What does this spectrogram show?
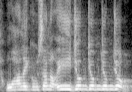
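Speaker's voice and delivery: high, rapid-fire eager yes; match a pal's high, excited energy; mirrored eager tone. Shown as a demonstration. Accepting a friend's futsal invitation, high and eager. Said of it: "kita akan samakan kelajuan suara kita".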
